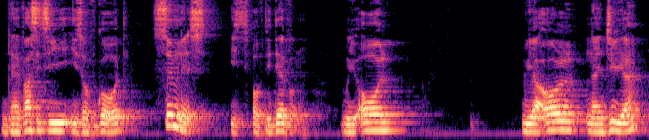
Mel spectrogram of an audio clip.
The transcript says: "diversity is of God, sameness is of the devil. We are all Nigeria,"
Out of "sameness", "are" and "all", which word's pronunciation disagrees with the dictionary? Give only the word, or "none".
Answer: are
